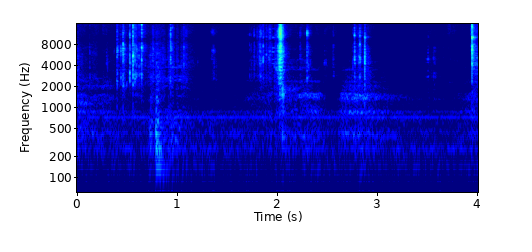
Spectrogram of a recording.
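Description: £2 coins clicking against each other as a stack is handled and thumbed through in the fingers: a few scattered short clicks, the sharpest about two seconds in.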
